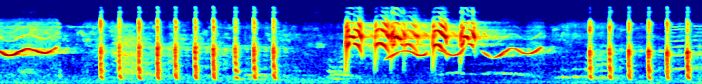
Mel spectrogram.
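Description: Parakeets chatter with rapid clicking calls.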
